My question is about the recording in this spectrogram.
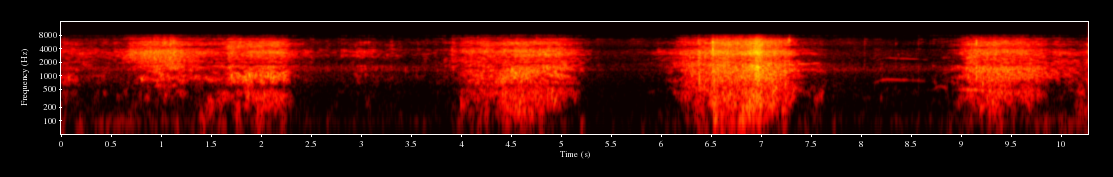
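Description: Small sea waves breaking and washing up on the shore: four swelling rushes of water about two to three seconds apart, the loudest a little past the middle.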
